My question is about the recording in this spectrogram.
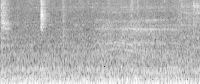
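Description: Steady low rumble of a moving bus heard from inside the cabin: engine and road noise.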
